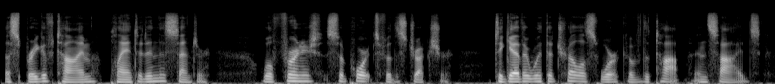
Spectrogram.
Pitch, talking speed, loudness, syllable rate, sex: 125 Hz, 185 wpm, -22 LUFS, 5.4 syllables/s, male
